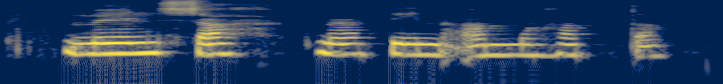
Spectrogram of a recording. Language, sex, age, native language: Icelandic, female, 10, Icelandic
